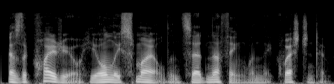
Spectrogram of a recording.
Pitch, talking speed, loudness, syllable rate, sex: 100 Hz, 235 wpm, -18 LUFS, 6.1 syllables/s, male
